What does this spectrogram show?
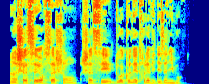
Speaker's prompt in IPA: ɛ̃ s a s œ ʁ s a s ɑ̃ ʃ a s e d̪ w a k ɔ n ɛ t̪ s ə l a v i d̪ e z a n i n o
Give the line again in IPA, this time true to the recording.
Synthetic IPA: ɛ̃ ʃ a s œ ʁ s a ʃ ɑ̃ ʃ a s e d̪ w a k ɔ n ɛ t̪ χ ə l a v i d̪ e z a n i m o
